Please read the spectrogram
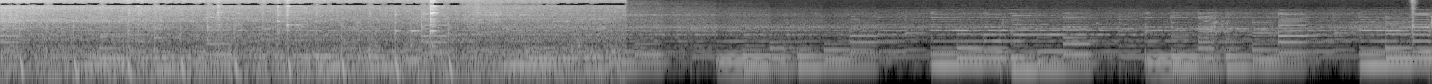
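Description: Meat stock sizzling and bubbling in hot oil in a frying pan, with a few clinks of a spatula, over background music. About six seconds in, the frying sound cuts off suddenly and only the music is left.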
